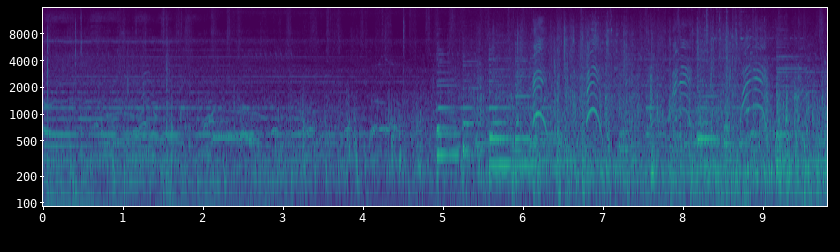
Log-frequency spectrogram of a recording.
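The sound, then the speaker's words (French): Horse hooves clip-clop steadily as the horse heads back to camp, set against a busy background with muffled voices and some higher tonal calls growing louder in the second half. “Finalement, détachant mes bras de son cou, il me confia la responsabilité du cheval qui repartit avec moi au camp.”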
